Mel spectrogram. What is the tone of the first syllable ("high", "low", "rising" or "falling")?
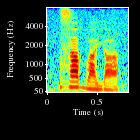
high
